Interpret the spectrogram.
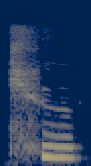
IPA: tɕʰu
